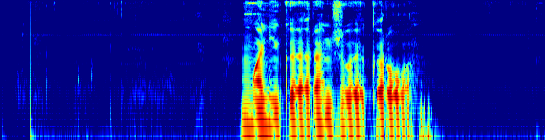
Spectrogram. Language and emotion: Russian, neutral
